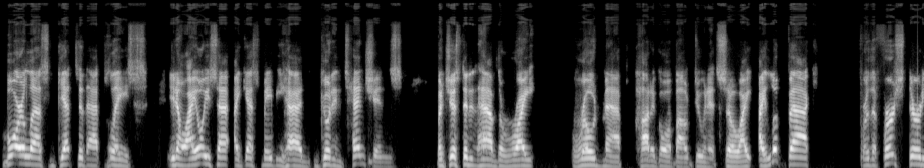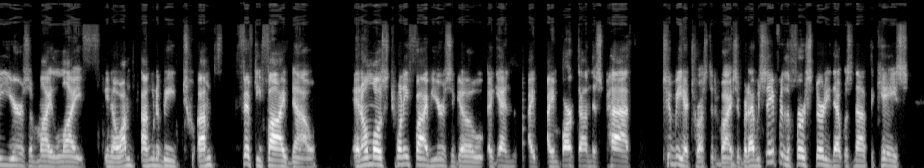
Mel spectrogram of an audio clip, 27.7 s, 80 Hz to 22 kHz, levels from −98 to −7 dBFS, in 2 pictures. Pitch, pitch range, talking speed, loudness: 150 Hz, 130-175 Hz, 180 wpm, -22 LUFS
